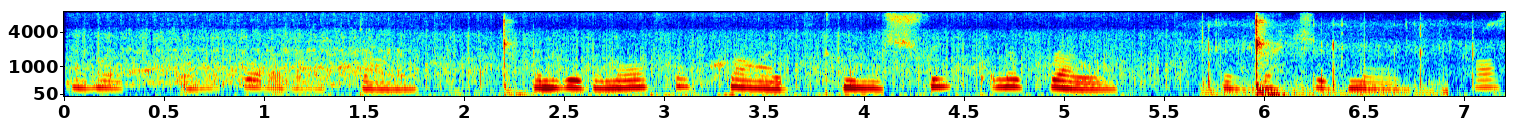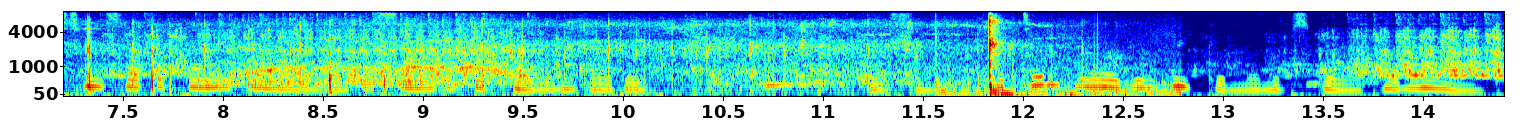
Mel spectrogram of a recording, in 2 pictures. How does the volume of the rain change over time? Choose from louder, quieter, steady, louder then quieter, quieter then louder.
steady.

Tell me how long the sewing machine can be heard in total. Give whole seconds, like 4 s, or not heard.
9 s.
